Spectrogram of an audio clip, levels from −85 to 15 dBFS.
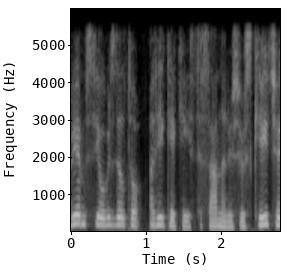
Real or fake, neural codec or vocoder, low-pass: fake; codec, 16 kHz in and 24 kHz out, 0.6 kbps, FocalCodec, streaming, 2048 codes; 5.4 kHz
